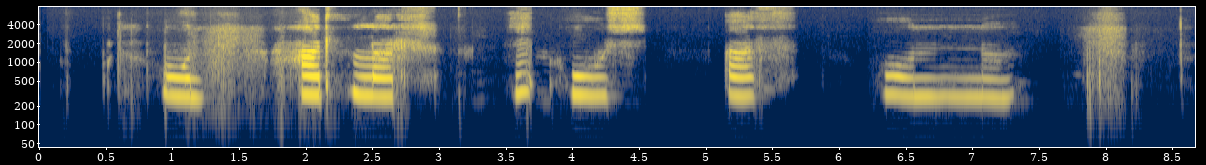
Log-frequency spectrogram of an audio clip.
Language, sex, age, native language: Icelandic, male, 9, Icelandic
